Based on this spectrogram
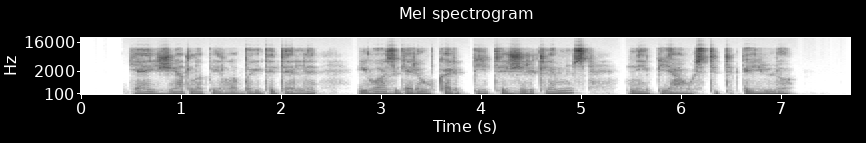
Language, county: Lithuanian, Utena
